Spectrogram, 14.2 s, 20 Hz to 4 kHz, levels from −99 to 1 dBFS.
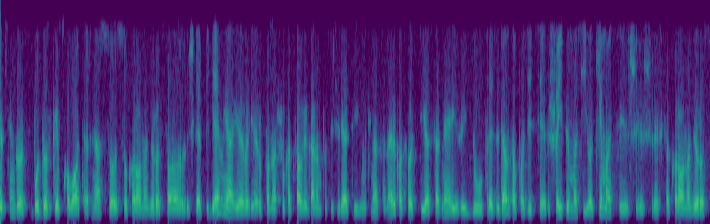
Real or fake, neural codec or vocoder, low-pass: real; none; 3.6 kHz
